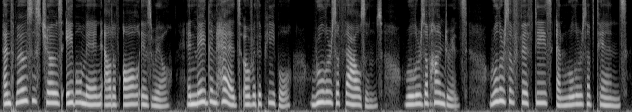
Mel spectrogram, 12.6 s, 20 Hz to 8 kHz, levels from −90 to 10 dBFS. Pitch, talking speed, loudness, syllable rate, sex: 235 Hz, 140 wpm, -17 LUFS, 3.9 syllables/s, female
